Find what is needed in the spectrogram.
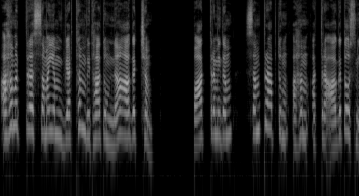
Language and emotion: Sanskrit, angry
